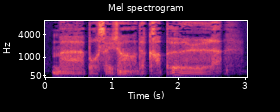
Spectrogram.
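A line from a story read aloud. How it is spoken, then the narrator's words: Murmured. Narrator (French): murmura Maugrey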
